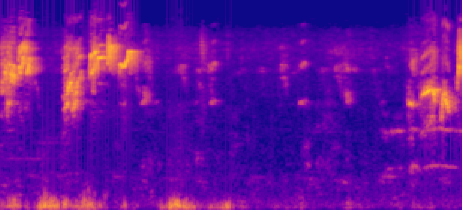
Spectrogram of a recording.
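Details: Song thrush, Turdus philomelos, delivering loud high whistled and chattering phrases in the first two seconds, a quiet gap, then a fresh burst of shrill varied notes near the end, over low thuds.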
